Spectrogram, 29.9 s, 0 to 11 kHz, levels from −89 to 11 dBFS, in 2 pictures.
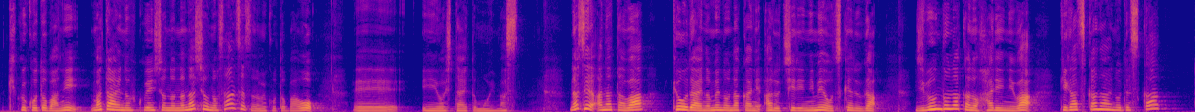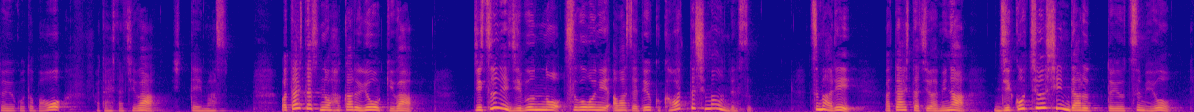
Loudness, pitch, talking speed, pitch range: -24 LUFS, 230 Hz, 285 characters per minute, 205-275 Hz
